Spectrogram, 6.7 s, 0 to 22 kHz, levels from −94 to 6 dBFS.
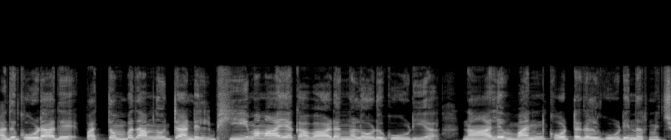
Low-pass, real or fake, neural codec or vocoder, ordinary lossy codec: none; real; none; none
